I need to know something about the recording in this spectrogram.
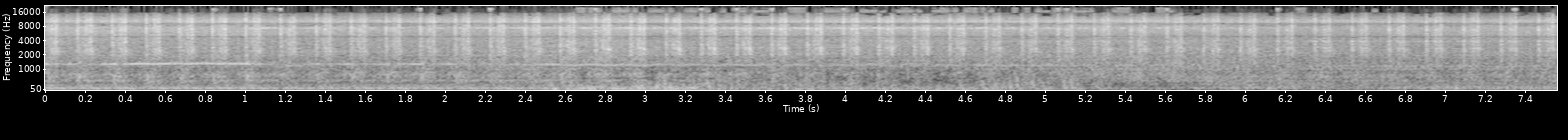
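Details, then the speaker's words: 2007 Chevy Silverado 1500 WT 4.8 V8, high unknown mileage, clean oil, idling: quick regular ticking about three per second; owner unsure whether rod knock, lifter tick or exhaust leak. "Is this considered like a [ __ ] rod knob or what is this guys? Somebody please let me know. Sound looks like it's coming from around here though."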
